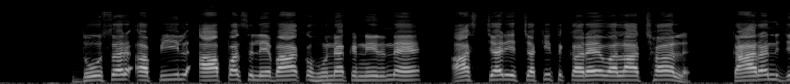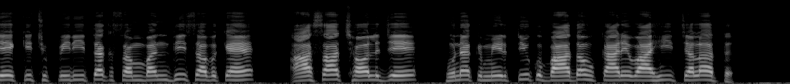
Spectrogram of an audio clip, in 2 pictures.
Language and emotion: Maithili, neutral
